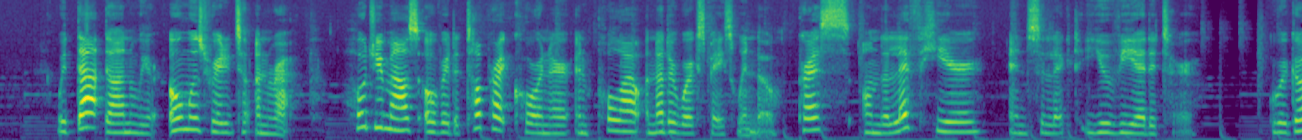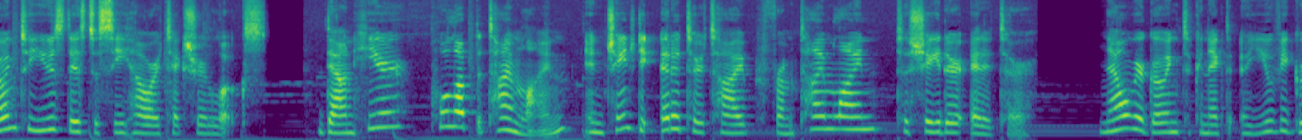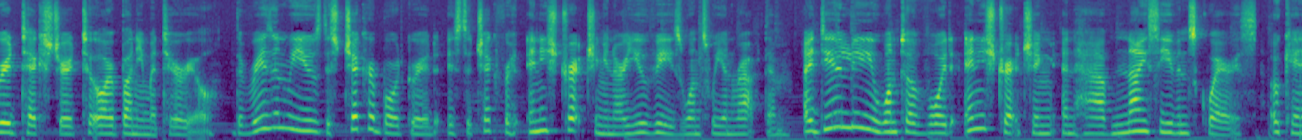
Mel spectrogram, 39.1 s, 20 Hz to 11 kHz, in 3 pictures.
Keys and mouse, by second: 4.1-7.3 drag, 8.7-11.9 drag, 17.3-19.6 drag, 26.2-26.5 middle drag, 27.6 click, 28.9-30.3 middle drag, 30.3 click, 32.1-35.2 middle drag.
